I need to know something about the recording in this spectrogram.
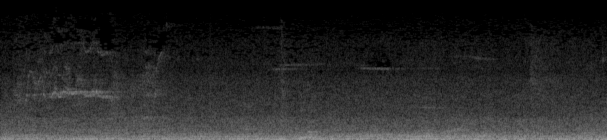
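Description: Steady curbside road-traffic noise from cars stopped and passing, with a low, even engine-like hum.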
